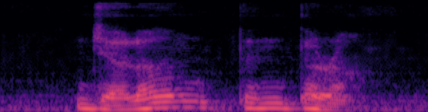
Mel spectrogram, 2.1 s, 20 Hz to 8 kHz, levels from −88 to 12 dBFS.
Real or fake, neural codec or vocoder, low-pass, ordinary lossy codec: fake; codec, 24 kHz, 3.1 kbps, DualCodec; 7.2 kHz; none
